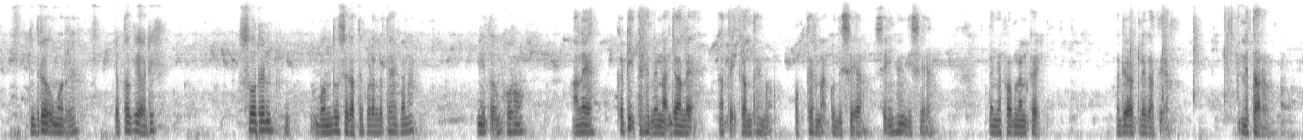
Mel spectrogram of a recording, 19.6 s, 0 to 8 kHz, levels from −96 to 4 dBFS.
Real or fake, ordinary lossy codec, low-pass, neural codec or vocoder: fake; Opus, 24 kbps; 7.2 kHz; vocoder, 44.1 kHz, 128 mel bands, Pupu-Vocoder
